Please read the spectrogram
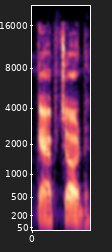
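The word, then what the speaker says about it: captured: और इसे पढ़ते हैं कैप्चरड क्या पढ़ते हैं कैप चर्ड ठीक है क्योंकि यहां पर जो है इसका टीयू आर का उच्चारण च होता है इसे पढ़ते हैं हम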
